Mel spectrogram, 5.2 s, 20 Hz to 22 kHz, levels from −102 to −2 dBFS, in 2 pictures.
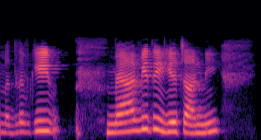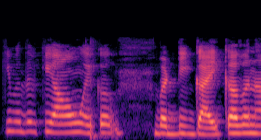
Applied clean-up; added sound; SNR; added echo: none; none; none; none.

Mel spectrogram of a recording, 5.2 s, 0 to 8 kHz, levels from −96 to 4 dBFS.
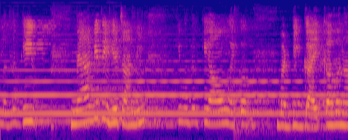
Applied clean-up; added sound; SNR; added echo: none; Wind instrument, woodwind instrument; 5 dB; reverberation time 2.1 s.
